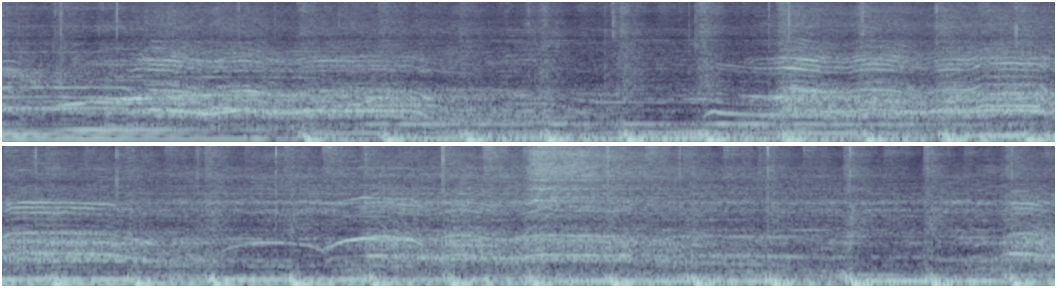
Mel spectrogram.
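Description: Loud live rock music heard from within the audience: a full band with a male voice singing. Sustained bass notes give way to a steady drum beat about two seconds in, with crowd voices mixed in.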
